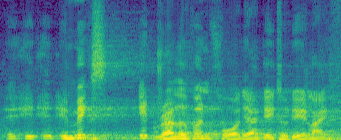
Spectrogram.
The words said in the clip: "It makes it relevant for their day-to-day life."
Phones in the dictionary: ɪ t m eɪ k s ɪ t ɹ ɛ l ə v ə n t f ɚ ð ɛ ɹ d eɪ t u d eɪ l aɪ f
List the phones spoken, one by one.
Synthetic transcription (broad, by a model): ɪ t m eɪ k s ɪ t ɹ ɛ l ə v ə n t f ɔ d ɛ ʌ d eɪ t u d eɪ l aɪ f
